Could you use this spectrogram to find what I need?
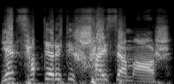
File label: angry; spackenmobs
